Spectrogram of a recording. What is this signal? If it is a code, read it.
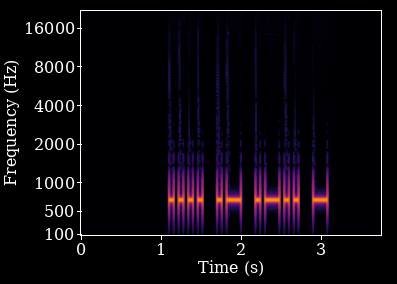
Morse code, heard as a keyed tone, about 20 wpm, 700 Hz. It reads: HALT
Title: Build A Word - 1 Letter At A Time - 4-Letter Words - 20wpm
